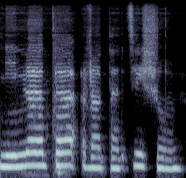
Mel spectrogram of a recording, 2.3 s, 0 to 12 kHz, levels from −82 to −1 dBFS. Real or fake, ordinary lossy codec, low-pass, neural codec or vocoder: fake; Opus, 64 kbps; 10.8 kHz; codec, 32 kHz, 1.9 kbps, SNAC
